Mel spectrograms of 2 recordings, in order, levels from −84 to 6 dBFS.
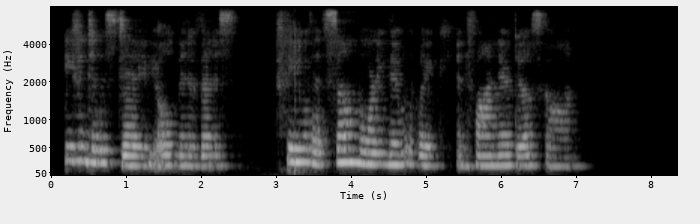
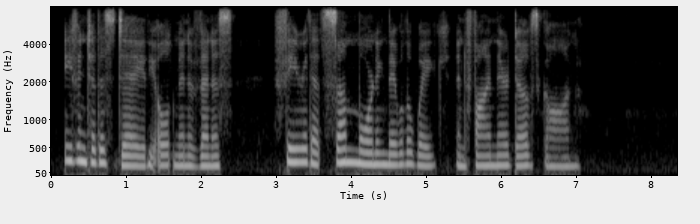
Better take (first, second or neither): second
